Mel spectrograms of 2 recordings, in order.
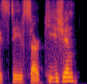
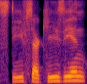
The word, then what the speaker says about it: Sarkisian: But so many people say Steve Sarkisian. – Yeah. – But I think it's Steve Sarkisian.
